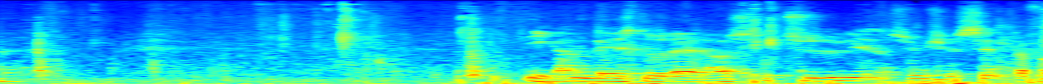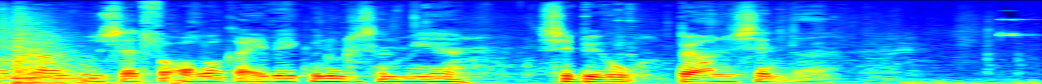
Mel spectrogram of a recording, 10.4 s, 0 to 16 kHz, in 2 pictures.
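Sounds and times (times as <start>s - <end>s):
speech: 2.6s - 9.5s
door being opened: 4.6s - 6.1s.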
